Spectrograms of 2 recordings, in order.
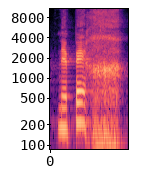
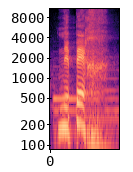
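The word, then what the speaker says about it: נפש: La palabra, la letra o las letras sh en del hebreo se pronuncian en hebreo como J. Entonces se pronuncia nepj.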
